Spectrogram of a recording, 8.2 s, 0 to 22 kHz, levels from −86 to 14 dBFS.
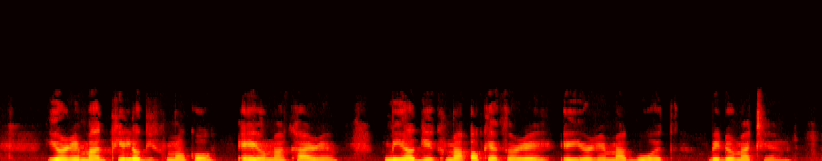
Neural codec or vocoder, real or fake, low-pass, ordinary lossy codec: autoencoder, 22.05 kHz, a latent of 192 numbers a frame, VITS, trained on one speaker; fake; 9.9 kHz; MP3, 64 kbps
